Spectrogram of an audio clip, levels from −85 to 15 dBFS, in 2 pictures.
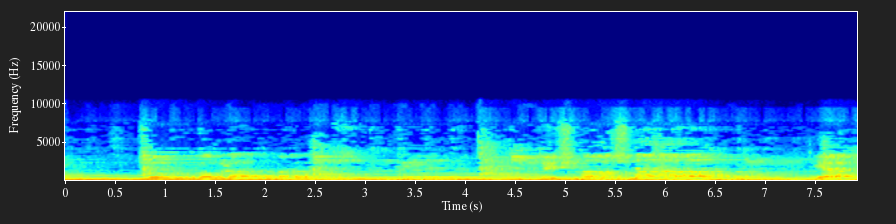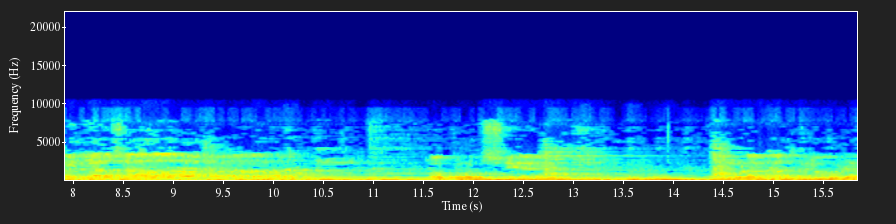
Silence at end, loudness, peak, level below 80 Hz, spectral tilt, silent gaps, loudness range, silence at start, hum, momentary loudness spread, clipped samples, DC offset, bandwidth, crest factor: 0 s; -16 LUFS; -4 dBFS; -38 dBFS; -6 dB/octave; none; 1 LU; 0 s; none; 4 LU; under 0.1%; under 0.1%; 10 kHz; 12 dB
